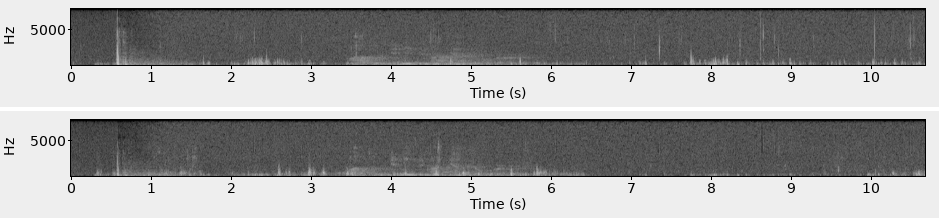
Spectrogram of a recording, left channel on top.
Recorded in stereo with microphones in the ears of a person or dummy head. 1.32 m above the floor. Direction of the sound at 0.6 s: 45° left (ahead or behind).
